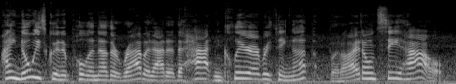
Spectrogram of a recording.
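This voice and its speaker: A woman's voice: fairly high pitch, lively intonation, quick pace, fairly bright tone, a little hiss or hum. A woman playing a tired, earnest, exasperated wife in a radio play, passing on what her child says. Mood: weary.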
